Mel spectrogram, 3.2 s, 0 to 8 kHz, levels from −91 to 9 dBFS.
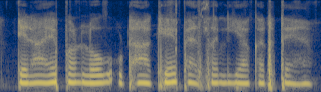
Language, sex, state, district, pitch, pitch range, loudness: Hindi, female, Bihar, Jamui, 210 Hz, 200-215 Hz, -16 LUFS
